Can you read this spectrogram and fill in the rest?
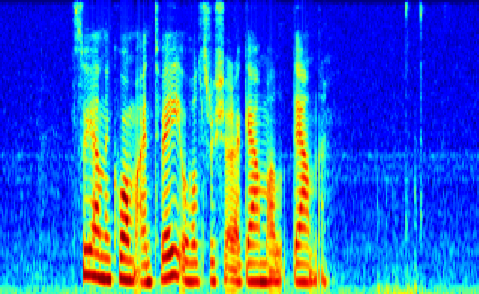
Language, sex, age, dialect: Faroese, female, 15-35, Suðurstreymoy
